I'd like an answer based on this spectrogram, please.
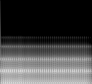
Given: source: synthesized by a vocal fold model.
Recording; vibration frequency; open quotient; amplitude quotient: sustained vowel; 50 Hz; 0.5; 1.3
